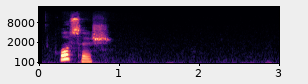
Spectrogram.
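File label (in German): "russisch", German; pronunciation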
